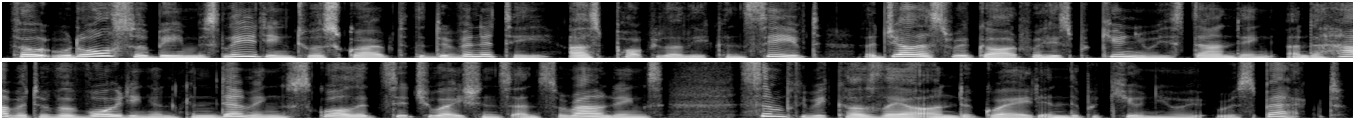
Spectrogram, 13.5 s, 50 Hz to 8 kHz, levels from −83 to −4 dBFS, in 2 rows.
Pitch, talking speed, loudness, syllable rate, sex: 215 Hz, 185 wpm, -20 LUFS, 6.4 syllables/s, female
